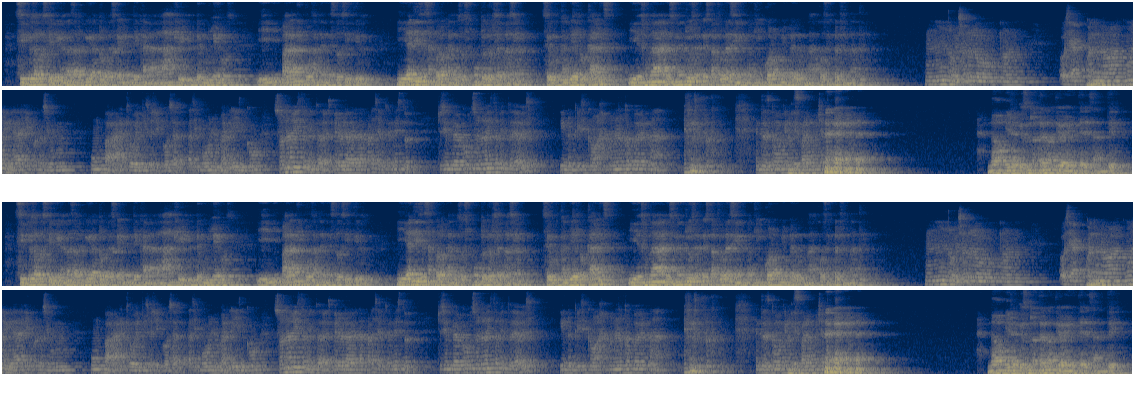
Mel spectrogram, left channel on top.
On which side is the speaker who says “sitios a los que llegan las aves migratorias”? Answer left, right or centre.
Right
